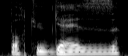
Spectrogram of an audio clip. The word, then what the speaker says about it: portugaise: Feminine form, portugaise, you pronounce this z sound, okay?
